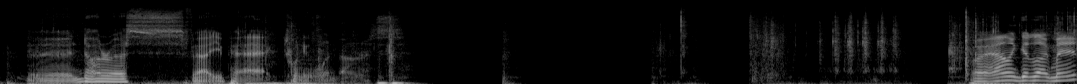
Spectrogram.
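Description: Hands handle and rustle a foil card pack and a cardboard box.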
